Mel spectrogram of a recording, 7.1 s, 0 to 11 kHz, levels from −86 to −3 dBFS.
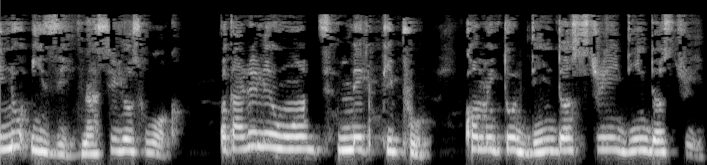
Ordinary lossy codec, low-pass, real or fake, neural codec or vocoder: MP3, 32 kbps; 9.9 kHz; fake; autoencoder, 48 kHz, 128 numbers a frame, DAC-VAE, trained on Japanese speech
